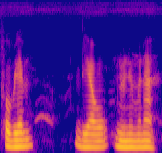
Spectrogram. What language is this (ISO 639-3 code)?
brx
